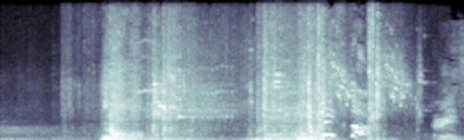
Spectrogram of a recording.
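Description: An axe strikes with a heavy thud.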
